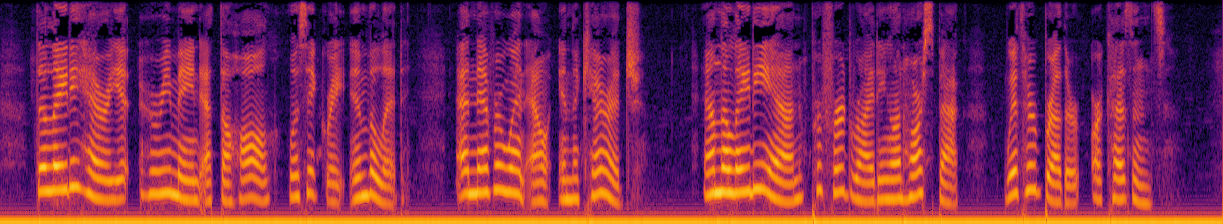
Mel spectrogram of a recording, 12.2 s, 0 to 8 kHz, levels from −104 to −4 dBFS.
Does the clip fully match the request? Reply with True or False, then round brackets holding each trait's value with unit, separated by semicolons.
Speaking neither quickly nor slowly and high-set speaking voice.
True (155 wpm; 245 Hz)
